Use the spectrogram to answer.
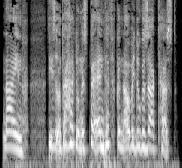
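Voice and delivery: very high, loud retort; furious daughter refusing to continue; defiant fury. A narrator's reading. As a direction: shout it back at mother. Daughter throws words back angrily.

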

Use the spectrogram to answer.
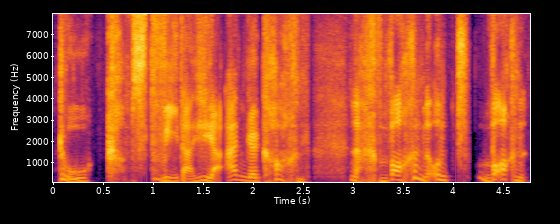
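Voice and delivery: seething, indignant rise in pitch; furious reproach. A narrator's reading. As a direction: fling the accusation at him. Hermine rages at returned Ron.

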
